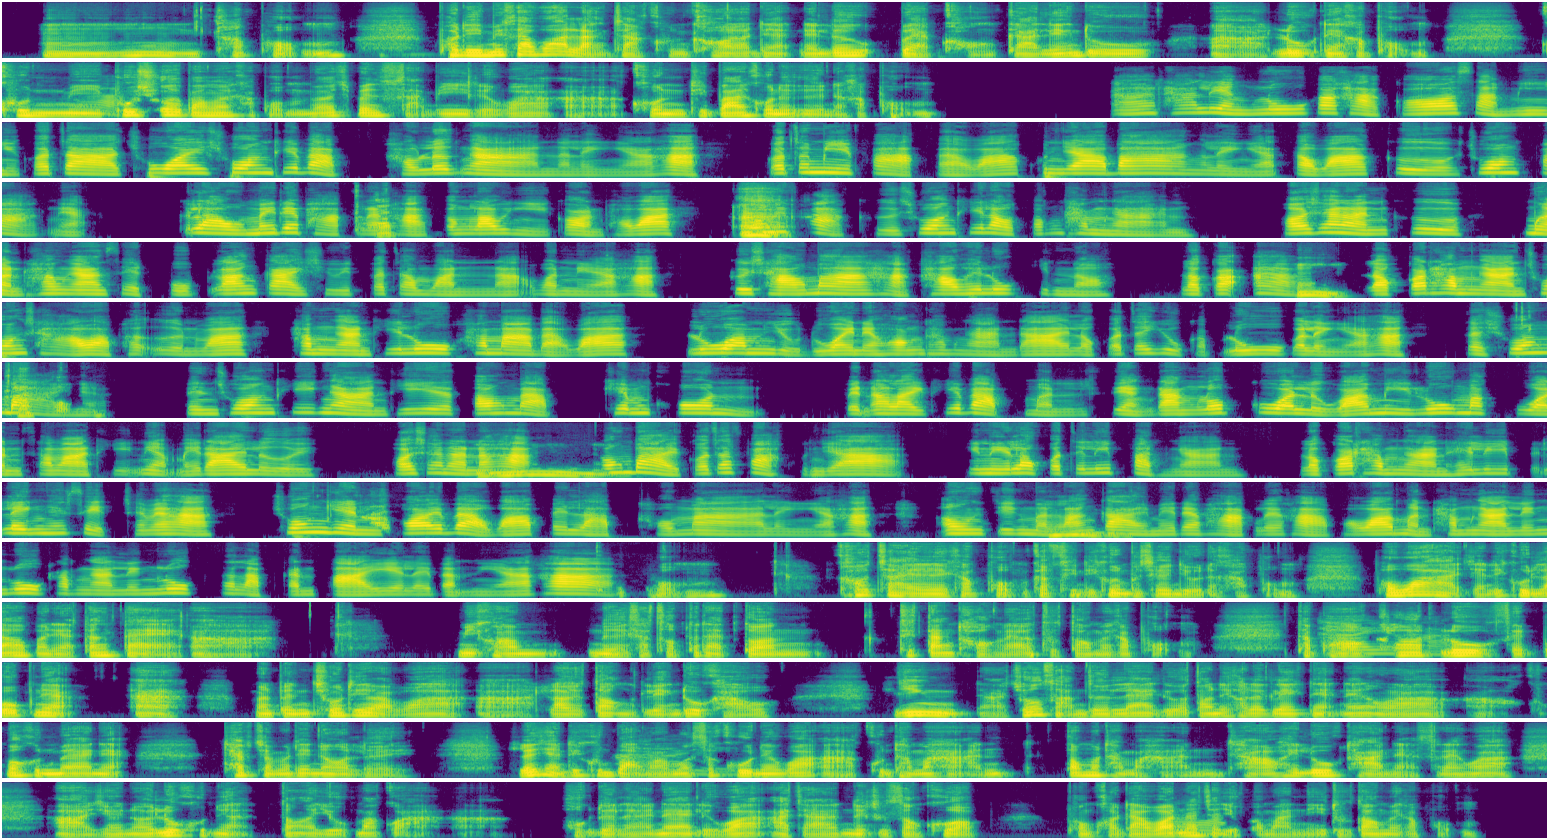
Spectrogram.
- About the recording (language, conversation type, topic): Thai, advice, ฉันรู้สึกเหนื่อยล้าทั้งร่างกายและจิตใจ ควรคลายความเครียดอย่างไร?
- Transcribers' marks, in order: tapping; other background noise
